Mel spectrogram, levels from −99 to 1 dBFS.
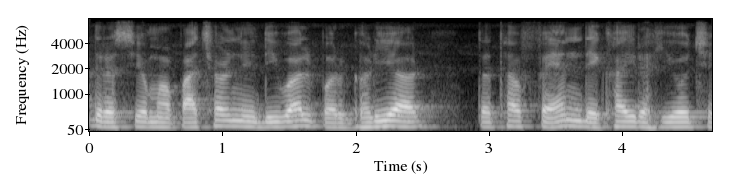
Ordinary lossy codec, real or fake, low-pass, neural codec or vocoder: none; real; 7.2 kHz; none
